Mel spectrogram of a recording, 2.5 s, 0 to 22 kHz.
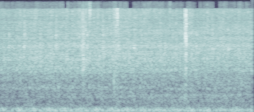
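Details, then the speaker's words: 2006 Acura TSX at idle before repair, misfire worse from inside the cabin: rough, uneven rumble that lurches and stumbles. Engine misfire at idle. "I don't know if you can hear that. It's worse when I'm sitting in it. Oh. Yeah, that's awful."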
